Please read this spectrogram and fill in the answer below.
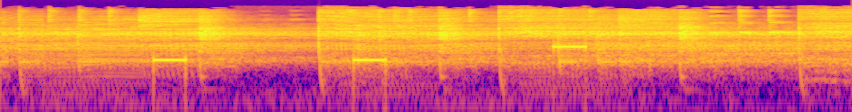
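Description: Interval-timer countdown beeps over electronic background music: two short, equal beeps a second apart, then a higher-pitched beep a second later that marks the end of the work interval.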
